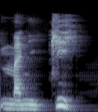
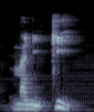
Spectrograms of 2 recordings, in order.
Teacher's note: Si votre écran est un peu petit, vous avez un accent écrit ici parce que ce i là est prononcé plus fort. On dit maniquí et on insiste sur le dernier i.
